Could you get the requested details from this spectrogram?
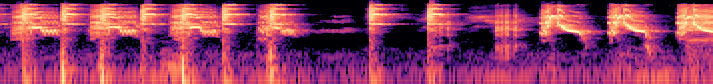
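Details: Lure song of the black-winged myna meant to provoke a quiet bird to sing, made of loud, harsh, scratchy chattering notes repeated about three per second, with a short pause midway and a brief whistled note.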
